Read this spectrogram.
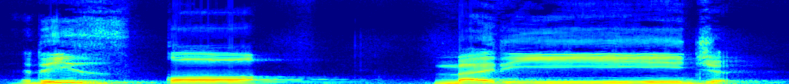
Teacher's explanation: Premièrement, il y a at-tarqiq, c'est-à-dire l'amincissement, comme on appelle plus communément lire la lettre Ra bouche vide, barik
